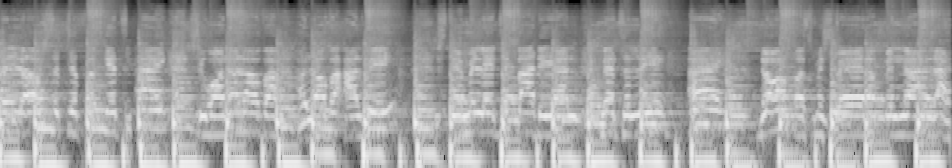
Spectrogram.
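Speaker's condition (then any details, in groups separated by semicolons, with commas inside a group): No condition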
